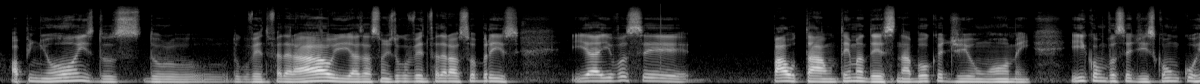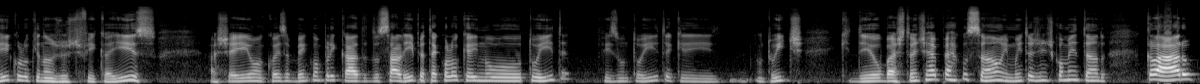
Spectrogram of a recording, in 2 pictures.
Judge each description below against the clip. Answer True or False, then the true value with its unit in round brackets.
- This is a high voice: False (150 Hz)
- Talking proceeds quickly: False (155 wpm)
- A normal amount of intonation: True (4.5 semitones)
